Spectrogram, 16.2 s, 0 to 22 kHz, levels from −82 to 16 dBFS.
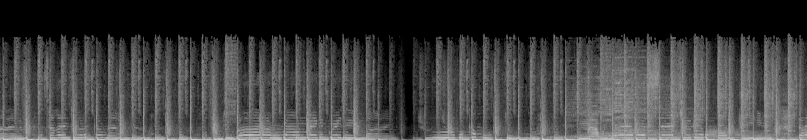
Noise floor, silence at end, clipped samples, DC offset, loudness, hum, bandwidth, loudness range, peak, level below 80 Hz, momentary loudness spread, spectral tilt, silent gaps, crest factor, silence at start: -33 dBFS; 0 s; under 0.1%; under 0.1%; -12 LUFS; none; 17 kHz; 3 LU; 0 dBFS; -14 dBFS; 3 LU; -5.5 dB/octave; none; 10 dB; 0 s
